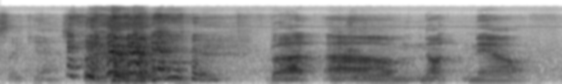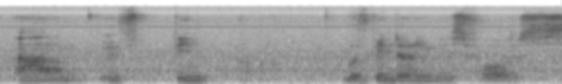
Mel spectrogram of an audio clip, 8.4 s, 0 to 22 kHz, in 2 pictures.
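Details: Young man with aphasia after an ischemic stroke at age 15 in 2008; aphasia.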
